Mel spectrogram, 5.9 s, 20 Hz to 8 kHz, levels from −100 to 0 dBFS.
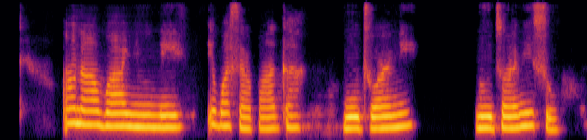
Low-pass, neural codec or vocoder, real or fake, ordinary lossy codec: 7.2 kHz; codec, 16 kHz, 1.1 kbps, Voila-Tokenizer; fake; none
